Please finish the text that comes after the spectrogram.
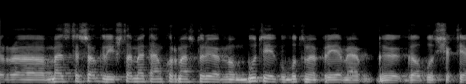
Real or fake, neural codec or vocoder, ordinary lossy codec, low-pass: real; none; Opus, 32 kbps; 7.2 kHz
